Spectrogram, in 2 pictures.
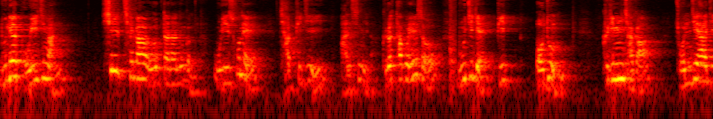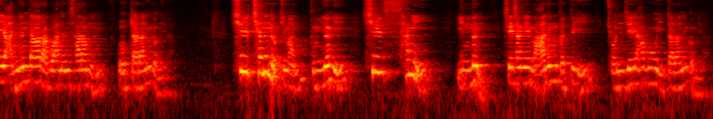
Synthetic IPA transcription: nune̞poid͡ʑiman | ɕʰiɭt͡ɕʰe̞ɡaʌp̚t͈aɾanɯnɡʌmɲidauɾisʰone̞ | t͡ɕapʰid͡ʑians͈ɯmɲidakɯɾʌtʰaɡoɦe̞sʰʌmud͡ʑiɡe̞pid | ʌdun | kɯɾimd͡ʑaɡa | t͡ɕond͡ʑe̞ɦad͡ʑianːɯndaɾaɡohanɯnsʰaɾamɯnʌp̚t͈aɾanɯnɡʌmɲida | ɕʰiɭt͡ɕʰe̞nɯnʌp̚t͡ɕ͈imanpumɲjʌŋiɕʰiɭsʰaŋiː | nːɯnsʰe̞sʰaŋe̞manɯnɡʌt̚t͈ɯɾit͡ɕond͡ʑe̞ɦaɡoit̚t͈aɾanɯnɡʌmɲida

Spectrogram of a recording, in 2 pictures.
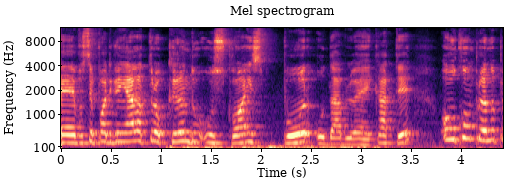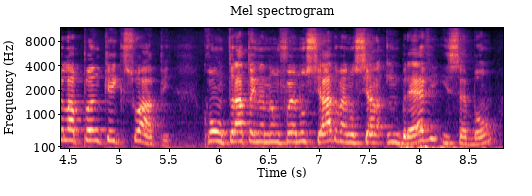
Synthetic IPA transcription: ɛvosepɔd͡ʒɪɡɐ̃ɲaɾlɐt̪ɾokɐ̃nd̪ʊʔʊskõj̃spoɾʊd̪abluɛhɪkat̪e | owkõmpɾɐ̃nd̪ʊpelɐpɐ̃kejksuapɪ | kõt̪ɾat̪ʊaĩnd̪ɐnɐ̃w̃fojanũsiad̪ʊvajanũsialɐẽj̃bɾɛvɪʔisʊɛbõ

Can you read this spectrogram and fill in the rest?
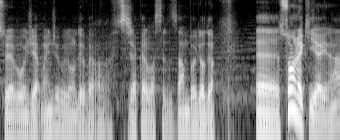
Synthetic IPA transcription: syɾɛbo̞jund͡ʒajap̚majɯnd͡ʒabøjlʲɛnud̪ujovɛ̰ʔsɯd͡ʒaklˠaɾbast̪ˠɯɾd̪ɯːzaambø̞jlʲɛlˠujo | ɛso̞nɾacʰijajɯna

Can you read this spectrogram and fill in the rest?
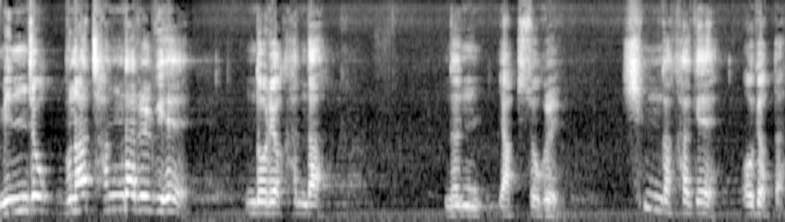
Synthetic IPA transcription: mind͡ʑok̚munat͡ɕʰaŋdaɾɯɭɥiɦe̞ | noɾjʌk̚ʰanda | nɯnjak̚s͈oɡɯɭ | ɕʰimɡakʰaɡe̞ | ʌɡjʌt̚t͈a

